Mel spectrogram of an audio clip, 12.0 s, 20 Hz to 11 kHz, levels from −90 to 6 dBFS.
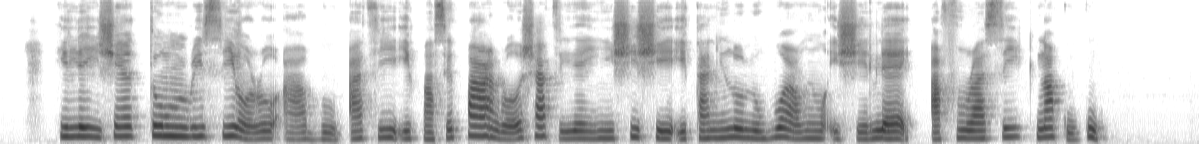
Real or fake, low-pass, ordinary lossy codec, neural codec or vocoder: fake; none; none; autoencoder, 22.05 kHz, a latent of 192 numbers a frame, VITS, trained on one speaker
